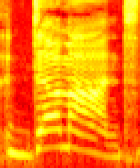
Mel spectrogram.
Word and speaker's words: Demont: It's demont, like demon. We're on demon time. Demon, little t, little e.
